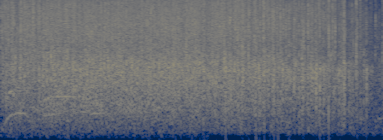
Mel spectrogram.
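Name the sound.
studio audience applause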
